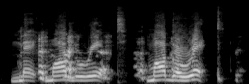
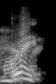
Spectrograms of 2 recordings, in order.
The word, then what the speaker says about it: Margarét: Margarét. It's not Margaret. So Margarét. in order to get that fancy E, because it's spelled just like Margaret, it just has an accent over the E.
